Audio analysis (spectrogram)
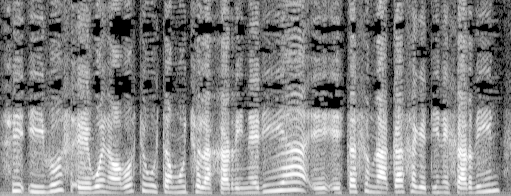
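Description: A woman's voice: on the high side, brisk, a bit bright, slight background noise, poor audio. A woman with a Rioplatense Argentine accent, speaking as a radio host in a casual interview with a guest.

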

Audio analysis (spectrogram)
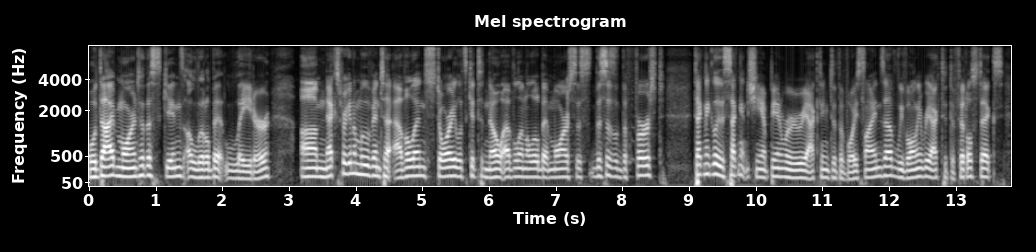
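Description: A man's voice: mid-range voice, fairly quick, clear, resonant tone, dry recording. Young man reacting, dry close sound. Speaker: reaction video host. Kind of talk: casual reaction commentary, sometimes reading cards aloud.

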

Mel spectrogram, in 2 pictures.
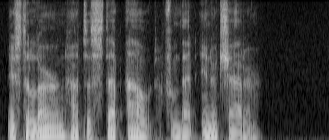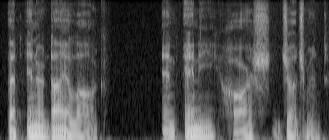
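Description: A man with a very low, mellow voice guides a bedtime meditation. He speaks gently and soothingly, letting each phrase settle before the next. The sound is close and very dry. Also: slightly rough, dry recording. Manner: gentle, soothing, unhurried delivery with long pauses. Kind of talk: guided sleep meditation narration.

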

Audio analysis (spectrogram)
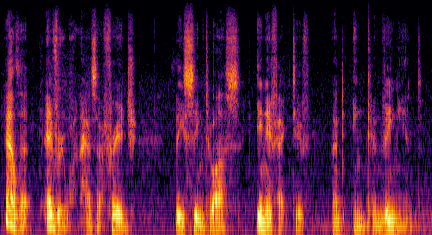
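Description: A man in his sixties reading a devotional book aloud in a measured way. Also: fairly low pitch, creaky, breathy edge. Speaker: reader of a church Lent devotional.

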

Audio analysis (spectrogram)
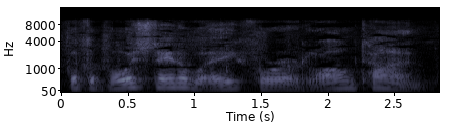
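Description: A man in his sixties reading a children's picture book aloud at home with slow, deliberate, expressive phrasing. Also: medium pitch, a little hiss or hum. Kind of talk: read-aloud children's story. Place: small room at home, indoors.

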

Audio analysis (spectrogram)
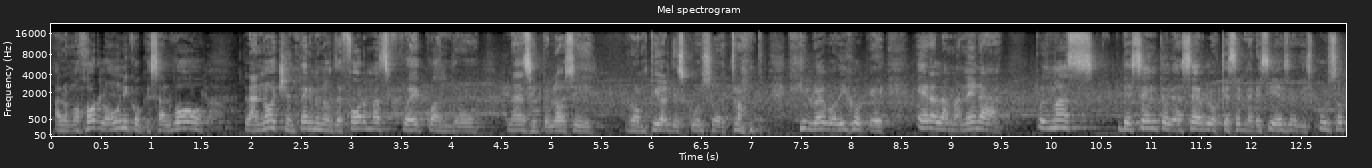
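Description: A man's voice: a little high, normal speed, noisy background. A man in his forties with a Mexican accent, giving emphatic political commentary straight to camera and repeating phrases for effect. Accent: Mexican Spanish. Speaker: news commentator. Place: wood-paneled indoor set. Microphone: lapel mic, framed to camera.

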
